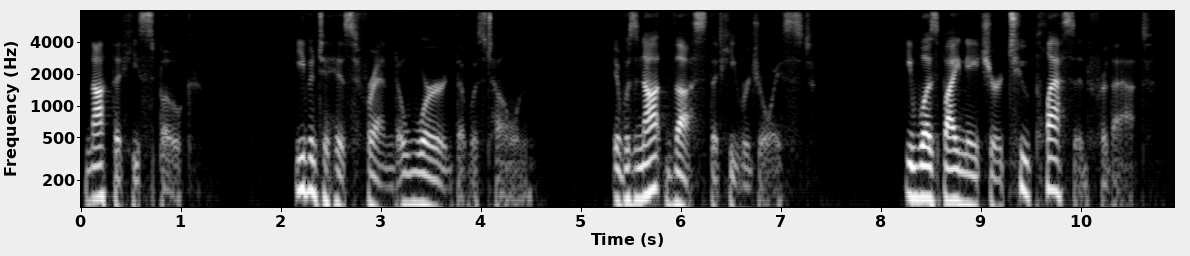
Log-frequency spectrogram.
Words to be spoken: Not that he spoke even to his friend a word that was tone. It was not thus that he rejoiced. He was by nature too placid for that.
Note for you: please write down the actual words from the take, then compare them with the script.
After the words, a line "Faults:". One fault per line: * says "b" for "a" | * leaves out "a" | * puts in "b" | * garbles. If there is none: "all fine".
Not that he spoke even to his friend a word that was tone. It was not thus that he rejoiced. He was by nature too placid for that.
Faults:
all fine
